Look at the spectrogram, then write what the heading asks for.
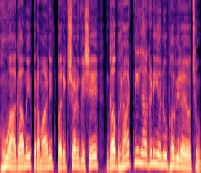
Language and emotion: Gujarati, fearful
